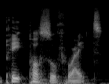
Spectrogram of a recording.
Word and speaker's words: Pete Postlethwaite: Pete Postlethwaite.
